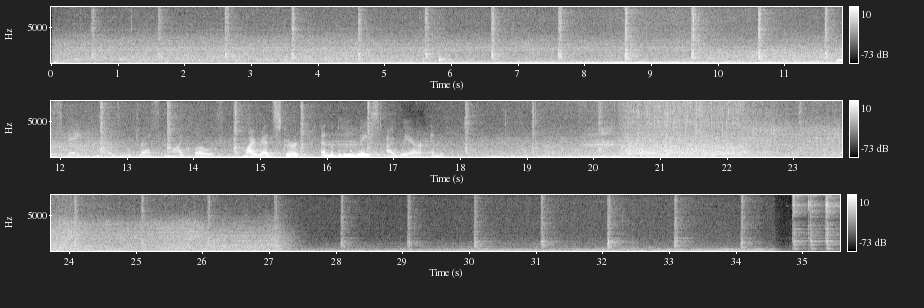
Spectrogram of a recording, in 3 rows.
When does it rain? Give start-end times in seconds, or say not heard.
0.0-27.2.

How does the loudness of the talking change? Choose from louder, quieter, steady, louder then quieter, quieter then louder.
louder.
